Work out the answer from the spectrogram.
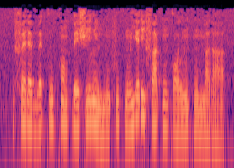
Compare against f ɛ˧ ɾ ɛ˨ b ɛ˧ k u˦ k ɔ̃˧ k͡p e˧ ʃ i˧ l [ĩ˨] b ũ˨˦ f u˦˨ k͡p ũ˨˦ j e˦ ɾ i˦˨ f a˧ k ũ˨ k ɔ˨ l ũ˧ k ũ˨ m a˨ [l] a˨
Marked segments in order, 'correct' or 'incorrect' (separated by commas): correct, incorrect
